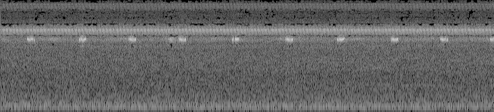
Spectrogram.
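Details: Crickets trilling continuously at a high pitch while crisp single chirps repeat very regularly, about one each second, ten chirps across the stretch; nothing else clearly heard.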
